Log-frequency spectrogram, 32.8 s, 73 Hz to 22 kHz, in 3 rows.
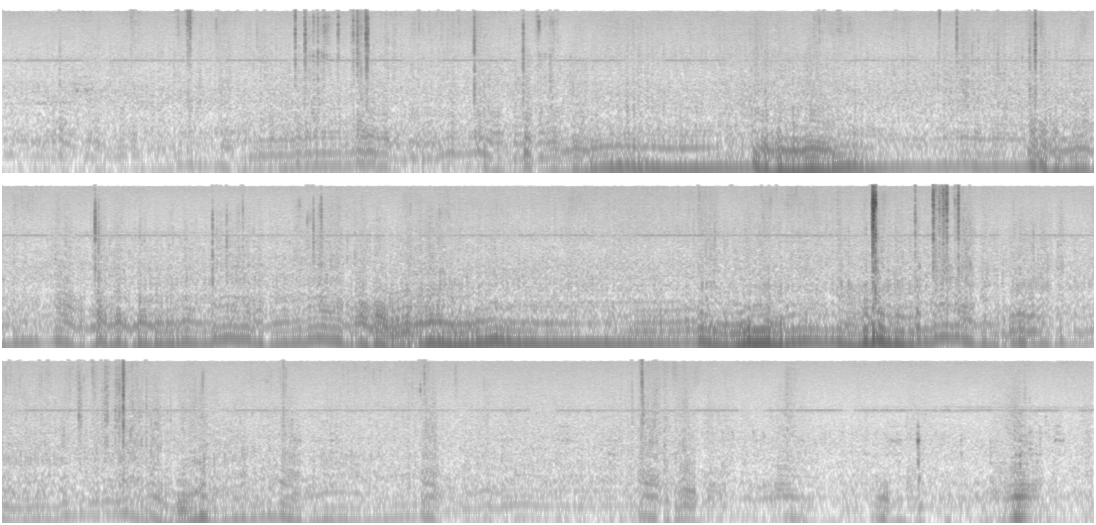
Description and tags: Low-pitched buzz of a hawkmoth (Hyles livornica) hovering, and the clicks it makes as his wings hit plant branches. Crickets in background. Sennheiser ME66 > Shure FP24 > iRiver (rockbox). Believe me when I say this sample was difficult to get / El zumbido de un Hyles livornica mientras vuela, y los clicks que hacen las alas al chocar con ramitas. Se escuchan grillos al fondo. Creo que es la cosa más difícil que he grabado en mi vida.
